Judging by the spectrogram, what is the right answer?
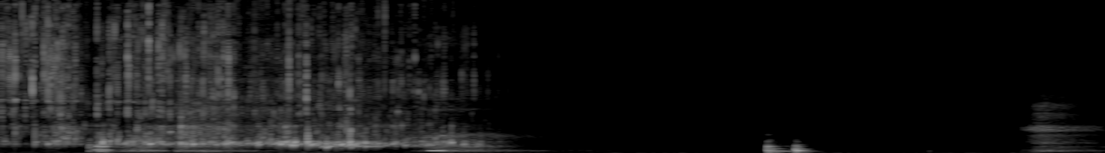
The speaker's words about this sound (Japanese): かぐわしい茶葉の匂いが注ぎ口から漂ってきた。ならばあとはコップに注ぐだけ。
